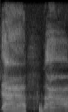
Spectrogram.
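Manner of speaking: high-pitched, rowdy whooping party yell. Retelling a rowdy man yelling all night: imitating someone yelling. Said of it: "he's been yelling, like".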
